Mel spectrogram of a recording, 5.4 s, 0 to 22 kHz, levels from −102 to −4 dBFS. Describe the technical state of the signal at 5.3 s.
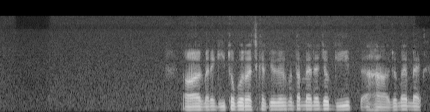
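At 5.3 s one channel is running late by roughly 0.7 ms, and when the two are folded to mono the shared part cancels at evenly spaced frequencies, starting near 700 Hz. This channel delay (comb filtering) is present across the whole clip, so here too the speech carries fixed spectral notches that leave it hollow and phasey.

From 5.27 s to the end of the clip at 5.39 s, the echo canceller most likely faced double talk. Unable to separate the near talker from loudspeaker echo, it pulled both down. This speech suppressed in double talk shows as a duck of about 20 dB lasting roughly a tenth of a second.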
